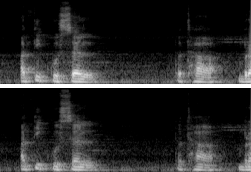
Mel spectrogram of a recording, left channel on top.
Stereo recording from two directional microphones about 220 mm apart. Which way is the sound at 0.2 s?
40° left (ahead or behind).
